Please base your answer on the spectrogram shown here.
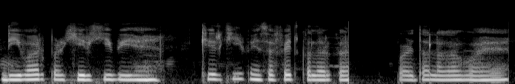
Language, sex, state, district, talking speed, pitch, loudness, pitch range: Hindi, female, Arunachal Pradesh, Papum Pare, 160 wpm, 215 Hz, -16 LUFS, 210-220 Hz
